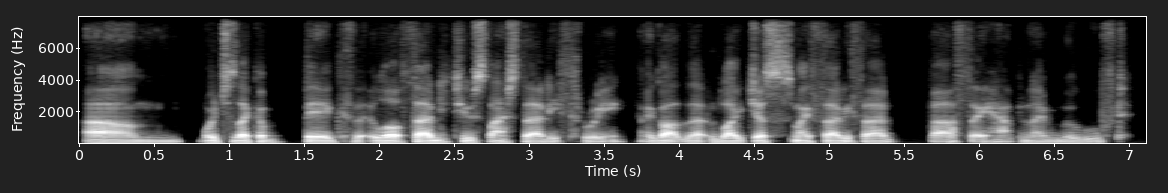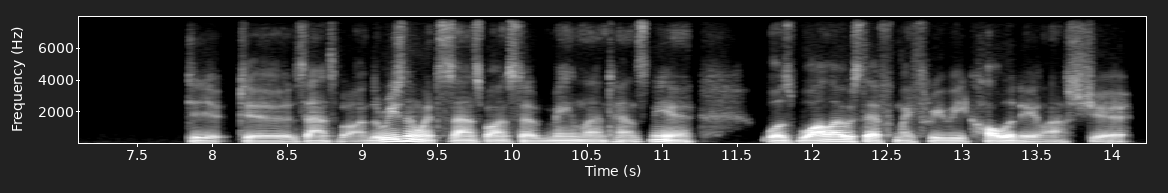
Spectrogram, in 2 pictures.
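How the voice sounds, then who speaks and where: Deep-voiced man in his thirties. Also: a little fast, gravelly, dry recording. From England. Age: 30s. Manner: animated, laughs often, swears casually. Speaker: guest. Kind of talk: casual interview chat. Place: childhood bedroom at home. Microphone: video call.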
